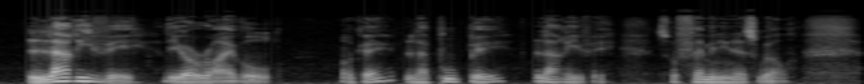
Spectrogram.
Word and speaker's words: poupée: then e here, okay, remember this final e is not pronounced, so you will have this e, remember, accent aigu, it's e. Sound, okay. La poupée, the doll. L'arrivée, the arrival, okay. La poupée, l'arrivée.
